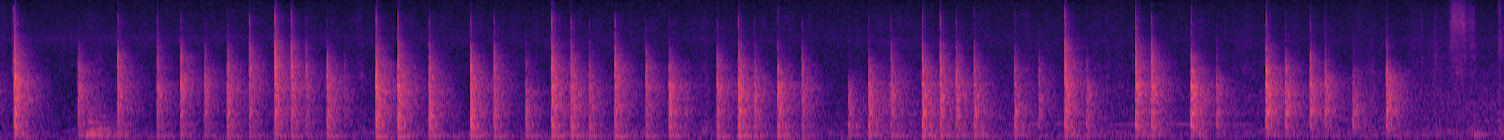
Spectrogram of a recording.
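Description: Chalk taps and scrapes quickly on a blackboard.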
